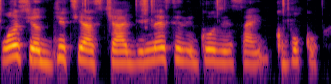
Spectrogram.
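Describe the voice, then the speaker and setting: A woman's voice: on the low side, steady tone, fairly quick, dark tone, no room sound. A woman in her thirties with a Nigerian accent, chatting casually to the camera as a vlogger and mother, often repeating herself and tagging on "right?". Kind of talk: casual sit-down vlog talk.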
